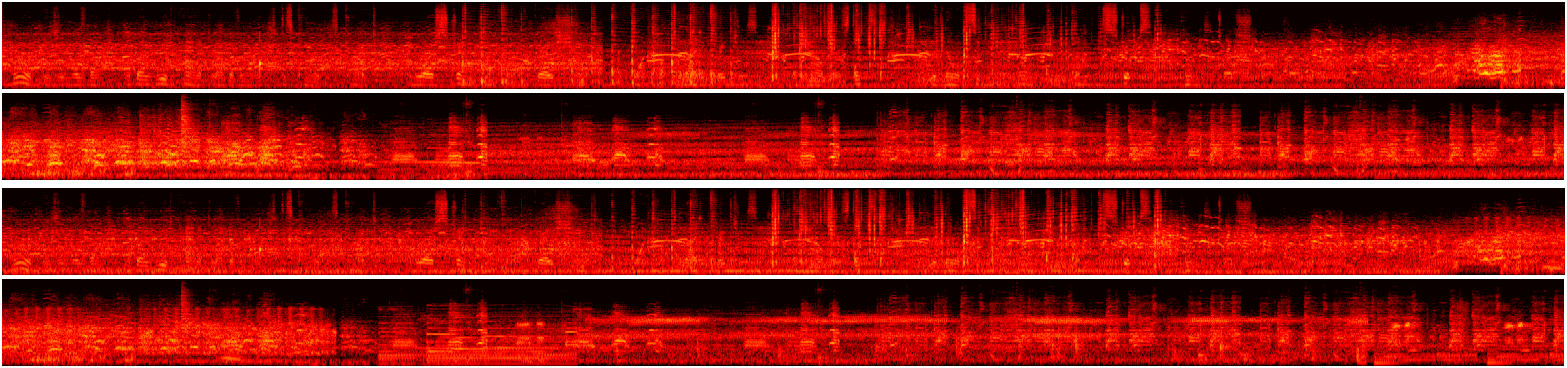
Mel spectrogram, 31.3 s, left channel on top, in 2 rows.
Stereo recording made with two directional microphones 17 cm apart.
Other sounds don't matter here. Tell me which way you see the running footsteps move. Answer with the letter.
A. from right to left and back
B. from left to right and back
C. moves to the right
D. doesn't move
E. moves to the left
C.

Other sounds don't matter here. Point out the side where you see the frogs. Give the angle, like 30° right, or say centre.
60° right.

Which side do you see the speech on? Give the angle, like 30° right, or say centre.
10° left.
